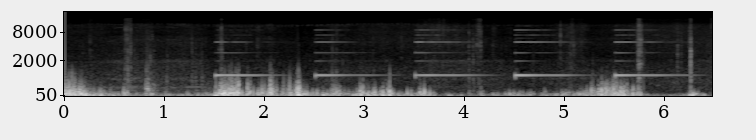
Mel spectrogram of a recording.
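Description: Škoda Karoq's in-cabin warning chime sounding five times, about once a second, each a steady high tone, starting about a second and a half in. Low rumbling and knocks run underneath.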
